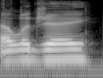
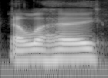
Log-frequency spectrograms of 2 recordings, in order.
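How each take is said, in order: First: The J is said as a J sound. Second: The J is said as an H sound.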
